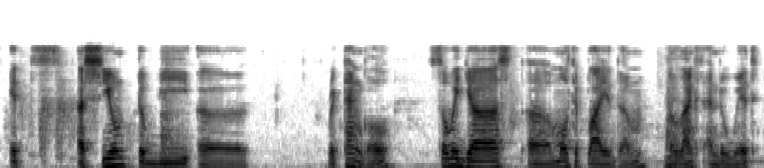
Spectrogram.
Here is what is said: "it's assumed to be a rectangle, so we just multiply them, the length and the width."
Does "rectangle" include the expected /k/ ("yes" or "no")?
yes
